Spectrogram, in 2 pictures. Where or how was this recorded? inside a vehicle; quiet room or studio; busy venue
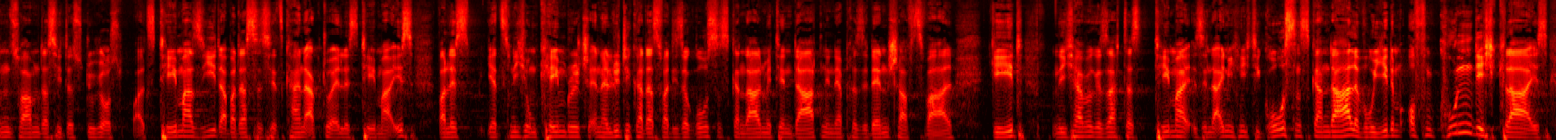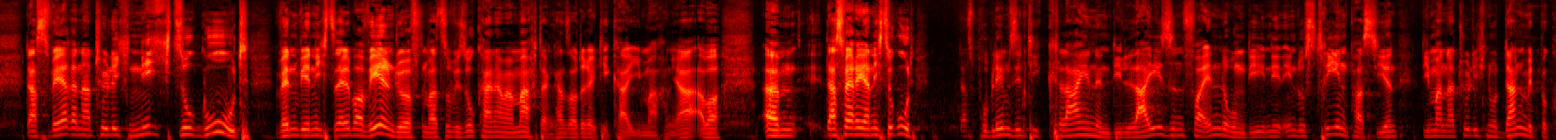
busy venue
